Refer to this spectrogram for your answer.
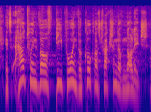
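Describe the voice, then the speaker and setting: Everything behind the speaker is quiet. A man talks at a very fast pace. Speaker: keynote speaker. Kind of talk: conference talk. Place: hall. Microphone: handheld.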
